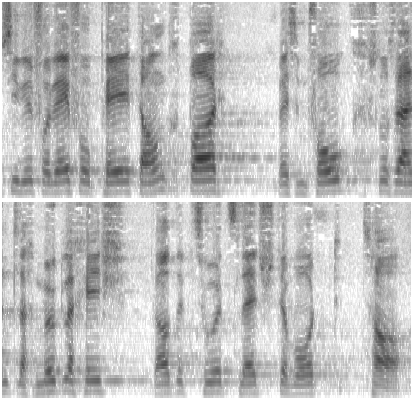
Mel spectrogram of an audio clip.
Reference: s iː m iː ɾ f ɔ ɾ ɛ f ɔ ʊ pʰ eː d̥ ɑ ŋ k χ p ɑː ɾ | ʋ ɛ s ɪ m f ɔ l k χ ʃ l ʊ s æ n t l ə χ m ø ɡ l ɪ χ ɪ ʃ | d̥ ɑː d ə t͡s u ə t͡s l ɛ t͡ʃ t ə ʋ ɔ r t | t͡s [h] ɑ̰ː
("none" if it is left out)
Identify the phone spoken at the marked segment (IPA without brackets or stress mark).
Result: h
